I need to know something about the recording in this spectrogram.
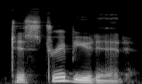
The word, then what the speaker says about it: distributed: When we add e d, the t at the end is between vowels. So, it's a fast d, not distributed, but distributed. Distributed. Put the stress on the second syllable only.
